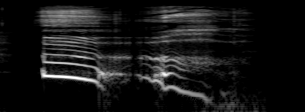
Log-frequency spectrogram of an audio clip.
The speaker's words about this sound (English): one of the sloths replied with a yawn.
